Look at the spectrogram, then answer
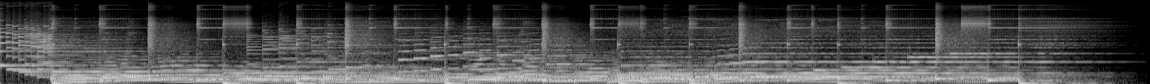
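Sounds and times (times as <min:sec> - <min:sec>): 
stage clear jingle: 0:00.5 - 0:11.1.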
